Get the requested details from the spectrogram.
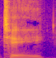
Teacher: One common mistake that I'll see with international speakers of English is they do not create enough airflow out of their mouth when they make this sound. So the T is an alveolar stop consonant. Make this sound without vibration of the vocal folds. For example, when you say T, place your index finger and your middle finger on your throat.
